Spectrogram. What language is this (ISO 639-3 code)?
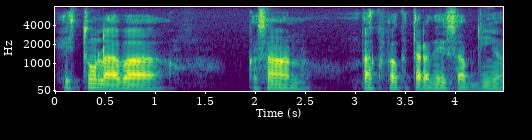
pan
